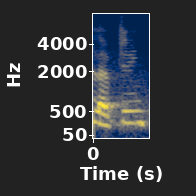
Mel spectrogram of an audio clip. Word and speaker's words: लेफ्टिनेंट: और लेफ्टिनेंट जी सर सर लटिनेंट लिखते हैं लेफ्टिनेंट प्रोनाउंस करते हैं यस सर ओके निगीशा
